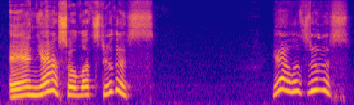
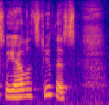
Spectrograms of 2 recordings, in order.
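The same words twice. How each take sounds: First: High, bright hype; excited. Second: Said in the usual way. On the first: Real, not acted. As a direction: pump it up, way up high. Hyped intro to video.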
